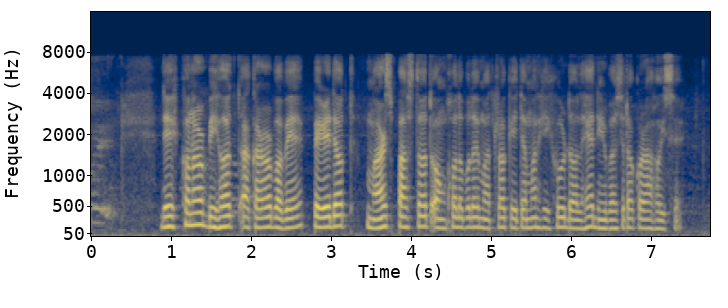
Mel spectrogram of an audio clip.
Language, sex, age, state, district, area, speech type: Assamese, male, 18-30, Assam, Kamrup Metropolitan, rural, read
